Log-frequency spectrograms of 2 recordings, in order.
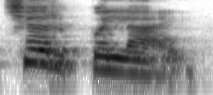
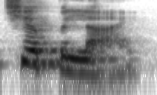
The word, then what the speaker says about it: cerpelai: Formal pronunciation, cerpelai. But informal pronunciation, cerpelai, cerpelai. R is hardly audible.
